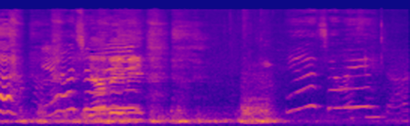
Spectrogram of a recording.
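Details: Newborn cry: short, rising cries from a baby boy right after delivery, who was born with the umbilical cord once around his neck and came out quite blue; adult voices and a steady low hum behind.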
